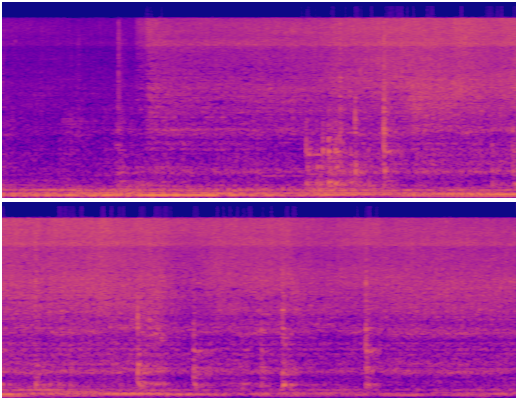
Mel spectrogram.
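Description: Steady sizzling of onions and tomato frying in a pan with occasional stirring scrapes, loud and close, no talking.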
